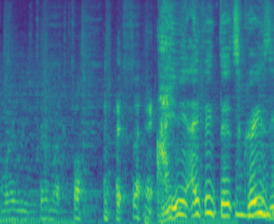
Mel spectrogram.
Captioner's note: male speaker chuckles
